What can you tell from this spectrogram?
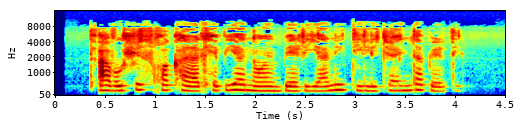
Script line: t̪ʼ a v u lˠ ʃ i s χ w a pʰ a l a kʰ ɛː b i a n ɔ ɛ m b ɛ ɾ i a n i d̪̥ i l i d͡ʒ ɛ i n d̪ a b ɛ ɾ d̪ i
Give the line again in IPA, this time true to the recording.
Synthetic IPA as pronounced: t̪ʼ a v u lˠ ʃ i s χ w a kʰ a l a kʰ ɛ b i a n ɔ ɛ m b ɛ ɾ i a n i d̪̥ i l i d͡ʒ a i n d̪ a b ɛ ɾ d̪ i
